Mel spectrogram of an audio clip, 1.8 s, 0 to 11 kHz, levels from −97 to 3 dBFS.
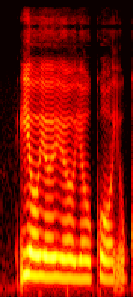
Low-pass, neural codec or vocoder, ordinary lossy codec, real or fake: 9.9 kHz; none; none; real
